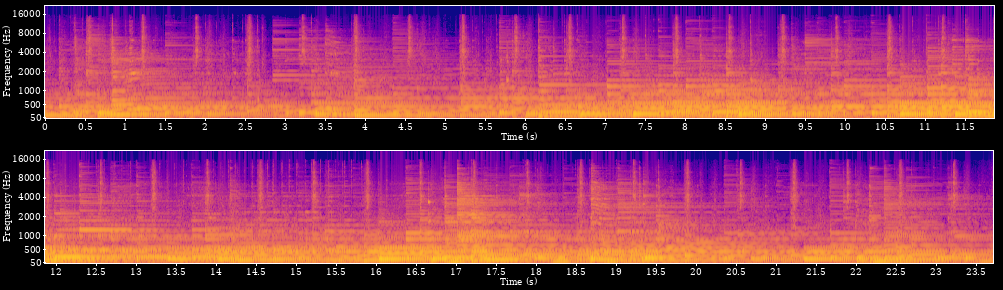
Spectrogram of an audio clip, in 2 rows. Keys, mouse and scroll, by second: 0.9 s, 5.0 a, 5.9 middle click, 9.2 ctrl+z, 10.6 ctrl+KP_Add, 12.5 shift+middle click, 13.0-13.4 scroll up 2, 13.4 shift+middle click, 14.9 s, 19.4 middle click, 21.9 z, 22.2 middle click, 22.8 z, 22.9 scroll down 1, 23.5 shift+middle click.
